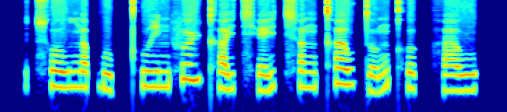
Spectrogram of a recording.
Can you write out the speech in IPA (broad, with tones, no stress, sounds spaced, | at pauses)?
t͡sʰ o˧ w ŋ ɐ˧ p̚ uː˨ p̚ kʷʰ iː˧ n f ɵ˥ ɥ kʰ ɐ˨˧ j t͡sʰ e˨˥ j t͡sʰ ɐ˧ ŋ kʰ ɐ˧ w t̪ ʊ˨˥ ŋ kʰ ʊ˧ k̚ h ɐ˧ w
